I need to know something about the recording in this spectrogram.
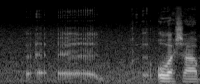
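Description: A man's voice: a short, low throaty vocal sound, then a spoken word near the end.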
